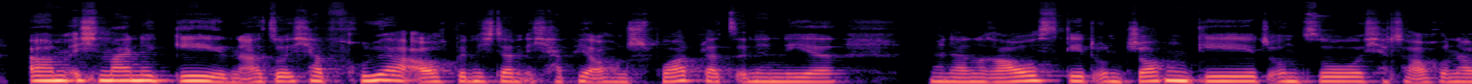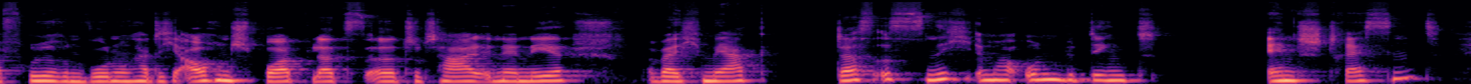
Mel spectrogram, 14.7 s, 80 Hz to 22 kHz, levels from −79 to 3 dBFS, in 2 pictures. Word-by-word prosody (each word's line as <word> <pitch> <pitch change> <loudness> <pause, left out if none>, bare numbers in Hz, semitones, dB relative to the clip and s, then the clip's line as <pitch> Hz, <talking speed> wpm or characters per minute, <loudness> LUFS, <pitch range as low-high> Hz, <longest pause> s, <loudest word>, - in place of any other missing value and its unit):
Ähm, 200 +1 +8
ich 210 +1 0
meine 205 0 +7
gehen. 195 -6 +3
Also, 165 +3 -3
ich 180 +2 -4
habe 185 - 0
früher 200 0 +2
auch 165 +1 -1
bin 180 +1 -3
ich 175 - -3
dann 175 -2 -3
ich - - -11
habe 165 - -12
hier 175 -5 -2
auch 155 - -6
'n 155 - -7
Sportplatz 170 +3 -4
in 160 - -5
der 170 - -2
Nähe, 165 0 -3 0.4
wenn 175 -1 -4
dann 165 0 -3
raus 185 +5 0
geht 185 -1 -2
und 170 0 -5
joggen 195 +2 +5
geht 185 -1 0
und 175 0 -4
so. 180 0 -1
Ich 175 0 -9
hatte 160 - -9
auch 145 +4 -7
in 165 - -5
'ner 165 -1 -4
früheren 175 +1 +1
Wohnung 180 +1 0
hatte 180 -1 -1
ich 180 - -6
auch 185 +4 +2
'n 210 - +7
Sportplatz, 180 -3 -2
äh, 175 0 -1
total 180 0 -3
in 180 - -4
der 180 -1 +1
Nähe. 195 +2 +1 0.4
Aber 180 +1 +1
ich 180 +1 -5
merke, 190 +2 0 0.3
das 215 +2 +1
ist 245 +2 -6
nicht 255 +3 +1
immer 225 -1 +1
unbedingt 220 -2 +1 0.5
entstressend, 200 - -1
185 Hz, 230 wpm, -21 LUFS, 175-205 Hz, 0.5 s, Ähm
